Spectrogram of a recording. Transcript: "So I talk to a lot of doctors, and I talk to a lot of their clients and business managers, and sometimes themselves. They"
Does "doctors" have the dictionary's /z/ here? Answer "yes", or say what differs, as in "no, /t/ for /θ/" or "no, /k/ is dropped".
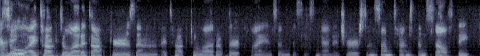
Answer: yes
